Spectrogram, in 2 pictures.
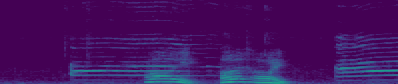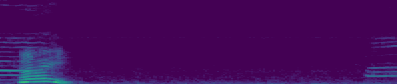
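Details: Male rescue cat Sacchan meows at home, seeming not to want the grandmother to leave: three loud, drawn-out, harmonic meows, each rising then falling, close together in the first four seconds, then a short start of another at the end in a quiet room.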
